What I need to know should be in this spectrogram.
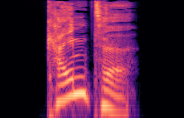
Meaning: inflection of keimen: 1. first/third-person singular preterite 2. first/third-person singular subjunctive II
- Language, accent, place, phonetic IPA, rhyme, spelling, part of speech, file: German, Germany, Berlin, [ˈkaɪ̯mtə], -aɪ̯mtə, keimte, verb, De-keimte.ogg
